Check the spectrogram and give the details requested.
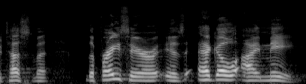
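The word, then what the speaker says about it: ἐγώ: mean eggo i me it's not like what you put in the toaster oven this morning that was a frozen waffle like lego my eggo not that kind but same pronunciation eggo so a lot of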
